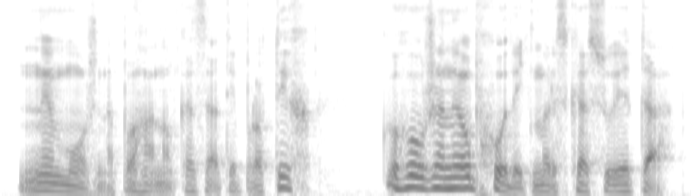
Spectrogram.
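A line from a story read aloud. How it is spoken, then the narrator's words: Muttering. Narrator (Ukrainian): пробурмотів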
